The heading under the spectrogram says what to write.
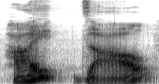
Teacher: when we have 2 third tones in the row, the first one changes to a second tone.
